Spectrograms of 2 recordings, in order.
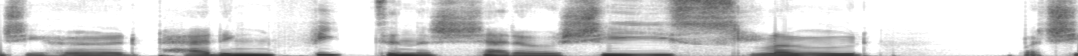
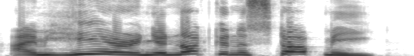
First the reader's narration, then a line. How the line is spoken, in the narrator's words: She breathed, she hummed, she yelled into the dark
